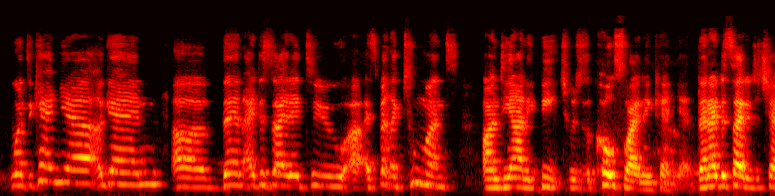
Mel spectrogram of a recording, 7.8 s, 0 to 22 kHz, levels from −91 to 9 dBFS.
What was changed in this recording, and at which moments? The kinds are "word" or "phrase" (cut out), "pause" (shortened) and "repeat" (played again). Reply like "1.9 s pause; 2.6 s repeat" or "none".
1.7 s pause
